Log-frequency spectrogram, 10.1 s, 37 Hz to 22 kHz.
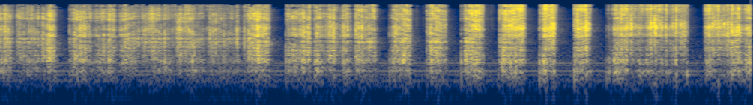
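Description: A small red plastic spoon held in the fingers rubs and spreads loose fine black sand across a flat, yellow, sticky sand-painting sheet about A4 size. The result is a bright, dry, gritty scraping hiss with almost no low end. Long strokes give way to shorter, quicker strokes separated by brief silences.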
